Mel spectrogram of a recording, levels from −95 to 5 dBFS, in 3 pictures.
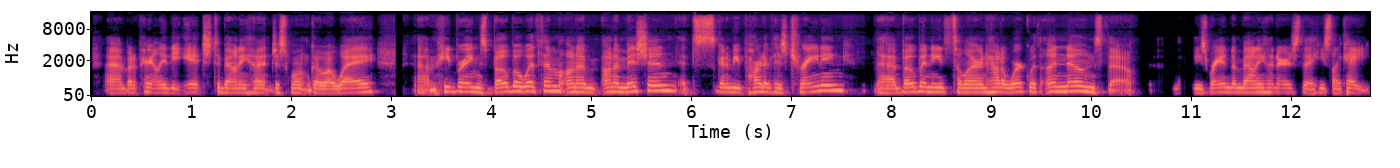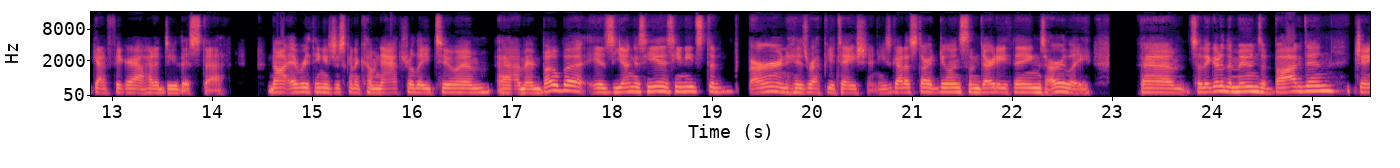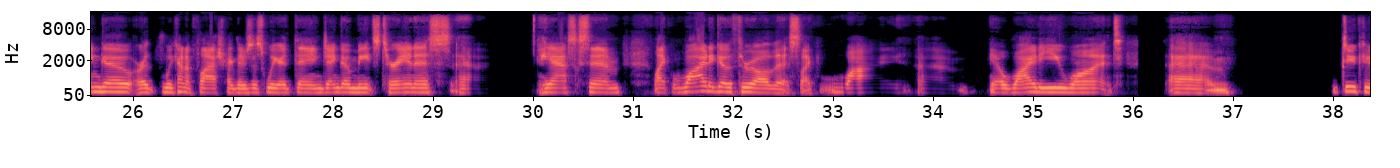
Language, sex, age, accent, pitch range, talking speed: English, male, 20-39, American, 135-155 Hz, 215 wpm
